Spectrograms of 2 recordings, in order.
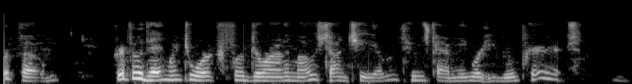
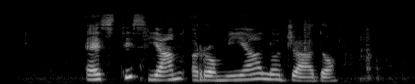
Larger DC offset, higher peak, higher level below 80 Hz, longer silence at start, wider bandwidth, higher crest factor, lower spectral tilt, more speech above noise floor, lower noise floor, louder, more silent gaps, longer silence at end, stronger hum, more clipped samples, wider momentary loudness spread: neither; first, 0 dBFS vs -10 dBFS; first, -58 dBFS vs -84 dBFS; second, 0.05 s vs 0.85 s; second, 7.8 kHz vs 11.5 kHz; about the same, 18 dB vs 20 dB; about the same, -4.5 dB/octave vs -4 dB/octave; second, 34 dB vs 39 dB; second, -53 dBFS vs -66 dBFS; first, -19 LUFS vs -27 LUFS; neither; about the same, 0.55 s vs 0.45 s; neither; neither; first, 15 LU vs 8 LU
